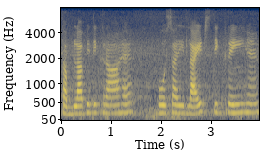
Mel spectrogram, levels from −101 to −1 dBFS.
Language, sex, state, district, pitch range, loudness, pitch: Hindi, female, Punjab, Pathankot, 210-230 Hz, -19 LUFS, 220 Hz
